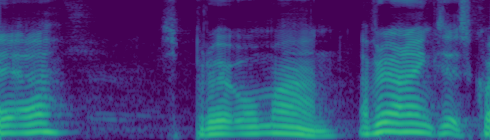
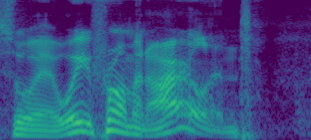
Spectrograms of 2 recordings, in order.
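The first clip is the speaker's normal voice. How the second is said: put-on American-sounding voice. Retelling what Americans ask on hearing the accent: imitating an American. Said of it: "Most Americans hear my accent, like".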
